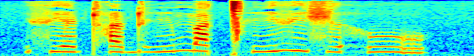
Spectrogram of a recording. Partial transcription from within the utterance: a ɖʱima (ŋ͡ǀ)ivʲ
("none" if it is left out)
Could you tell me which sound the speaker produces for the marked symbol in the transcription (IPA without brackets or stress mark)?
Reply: ǀʰ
